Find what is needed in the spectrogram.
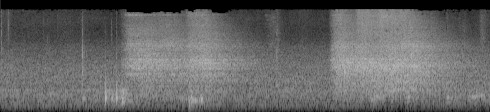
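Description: Plastic protective film rustling and rubbing, in two bursts of hissing noise about a second and a half each, preceded by a few small clicks.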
